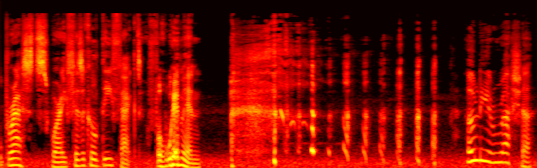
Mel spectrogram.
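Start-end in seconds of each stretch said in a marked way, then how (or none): 3.3-6.5 high-pitched burst of real laughter; cracking up at the news; big laugh. Real, not acted. Laughing hard at the Russian ad ruling. 7.0-8.0 laughing. Real, not acted. Mocking Russia after laughing.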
